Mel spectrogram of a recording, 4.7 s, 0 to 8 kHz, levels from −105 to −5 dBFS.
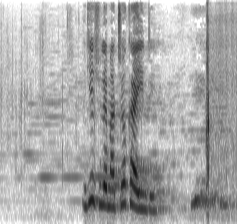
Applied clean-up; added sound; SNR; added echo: none; Fire; 12 dB; none.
